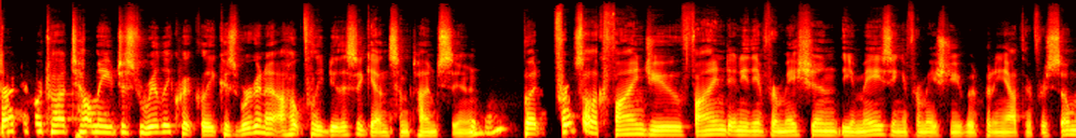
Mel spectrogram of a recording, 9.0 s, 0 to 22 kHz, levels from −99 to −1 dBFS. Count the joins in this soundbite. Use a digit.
1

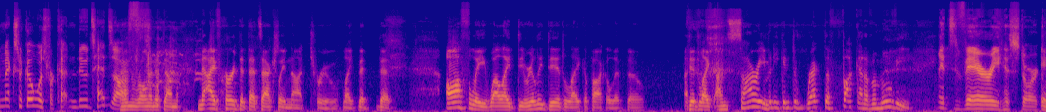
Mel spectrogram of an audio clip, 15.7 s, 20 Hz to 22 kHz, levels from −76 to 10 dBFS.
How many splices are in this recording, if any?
3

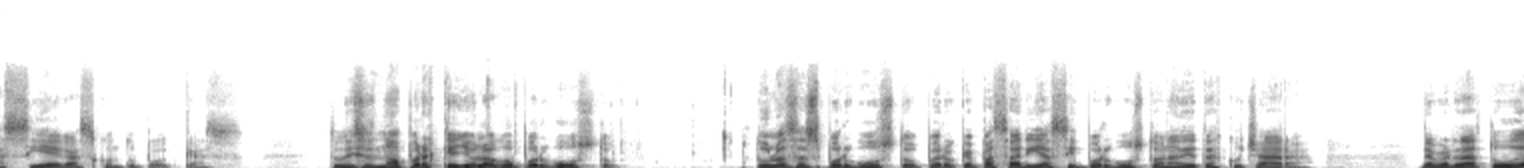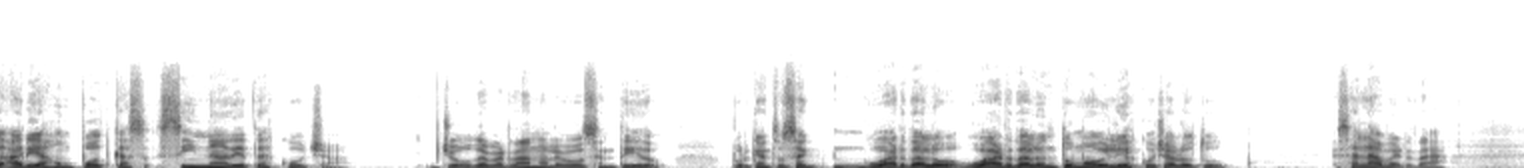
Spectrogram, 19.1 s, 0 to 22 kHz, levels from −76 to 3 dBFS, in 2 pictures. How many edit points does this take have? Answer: 2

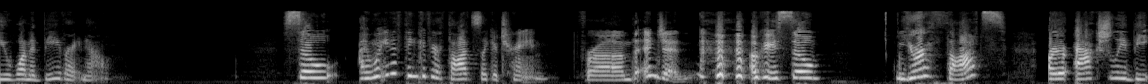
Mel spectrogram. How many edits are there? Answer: 2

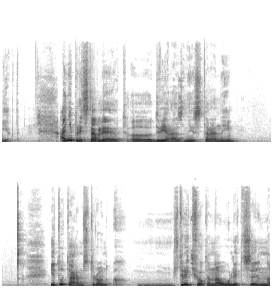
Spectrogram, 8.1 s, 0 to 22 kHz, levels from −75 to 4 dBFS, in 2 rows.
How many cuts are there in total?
2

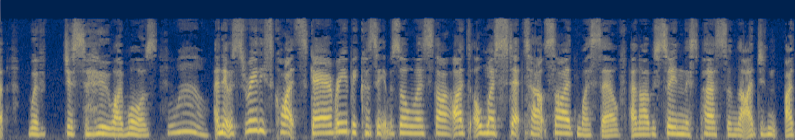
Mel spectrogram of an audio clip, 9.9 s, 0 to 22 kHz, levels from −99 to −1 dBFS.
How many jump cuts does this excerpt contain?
1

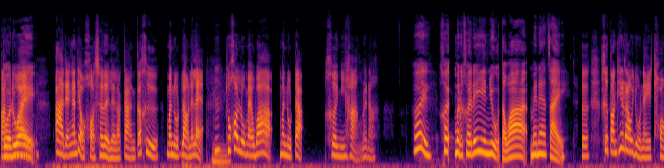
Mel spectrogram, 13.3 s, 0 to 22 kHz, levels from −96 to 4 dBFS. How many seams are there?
2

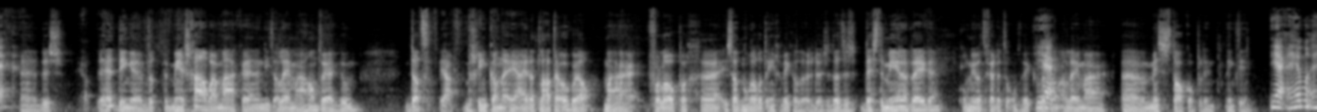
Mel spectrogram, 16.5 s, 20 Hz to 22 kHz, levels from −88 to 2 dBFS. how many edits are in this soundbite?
1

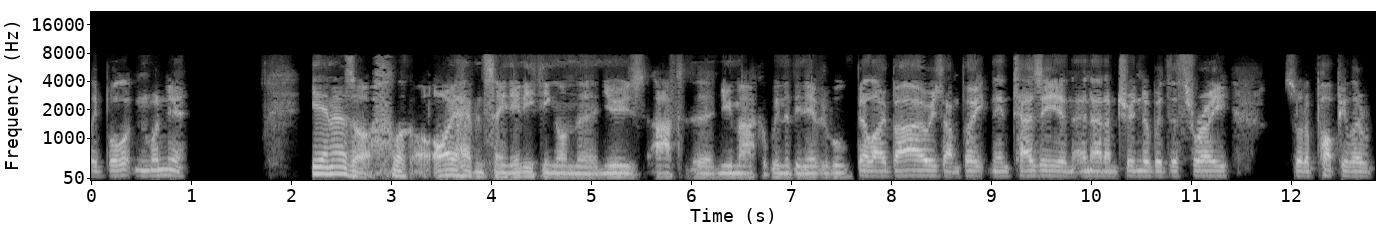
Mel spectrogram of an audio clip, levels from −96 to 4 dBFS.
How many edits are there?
1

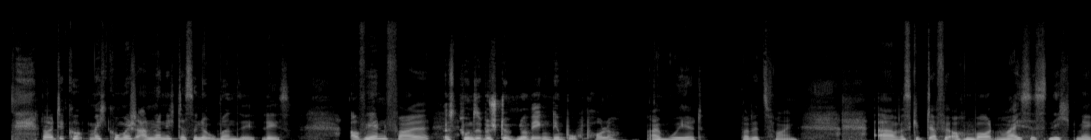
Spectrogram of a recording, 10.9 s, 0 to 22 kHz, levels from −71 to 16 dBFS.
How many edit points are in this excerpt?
2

